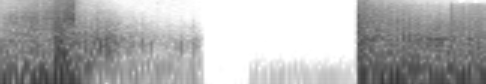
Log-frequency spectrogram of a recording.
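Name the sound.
gunshot sound effect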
